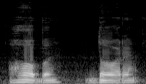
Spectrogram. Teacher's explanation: Quando há monotongação desse ditongo no radical dos verbos, há a tendência a abrir a vogal, que passa a O, uma vogal aberta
